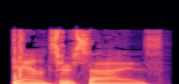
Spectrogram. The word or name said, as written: dancercise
